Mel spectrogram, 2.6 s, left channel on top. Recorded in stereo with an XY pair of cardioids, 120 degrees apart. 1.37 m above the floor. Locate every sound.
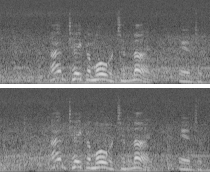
0.6 s a man speaking: 5° left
